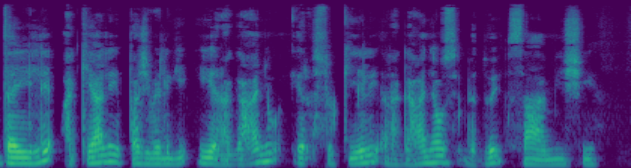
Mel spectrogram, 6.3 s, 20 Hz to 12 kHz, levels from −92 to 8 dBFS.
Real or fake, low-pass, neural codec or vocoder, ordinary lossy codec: real; 10.8 kHz; none; AAC, 48 kbps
